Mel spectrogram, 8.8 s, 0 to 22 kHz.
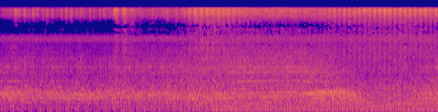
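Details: Vintage John Deere 720 two-cylinder diesel tractor after head gasket repair: steady, deep thumping at an even beat with no knock or misfire; running cleanly.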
